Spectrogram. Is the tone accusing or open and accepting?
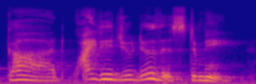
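accusing. It sounds complaining and accusing. The speaker resents what happened. The speaker calls it wrong.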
